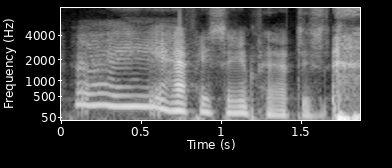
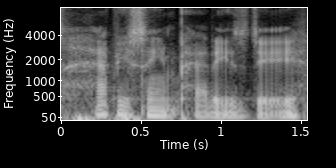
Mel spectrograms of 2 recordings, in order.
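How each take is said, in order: First: Hammed-up high Irish accent, louder; a silly stage-Irish greeting, pitched way up; Irish impression. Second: Said in the usual way. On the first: Shown as a demonstration. Mocking the Irish for Saint Patty's Day in a high, louder Irish accent. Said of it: "See, there's the accurate impression". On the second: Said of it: "there's the accurate impression".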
